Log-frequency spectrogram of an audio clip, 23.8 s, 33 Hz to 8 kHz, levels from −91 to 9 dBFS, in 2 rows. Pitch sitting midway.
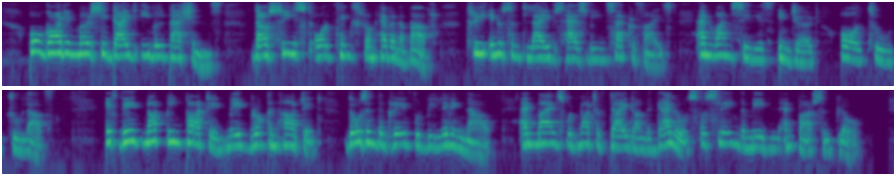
No: high, 220 Hz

